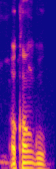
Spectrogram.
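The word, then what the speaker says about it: Okongwu: Okongu. Okongu. That's how you pronounce it.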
